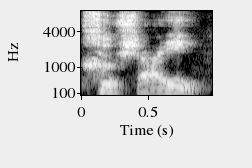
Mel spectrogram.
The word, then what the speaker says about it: Hushai: And the other, Hushai, is how it is pronounced. The H sound has that hard K to it, Hushai.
